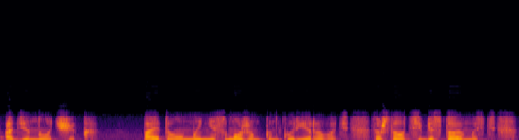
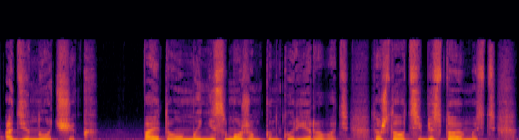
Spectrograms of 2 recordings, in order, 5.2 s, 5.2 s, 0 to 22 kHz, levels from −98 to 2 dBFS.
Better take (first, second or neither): second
